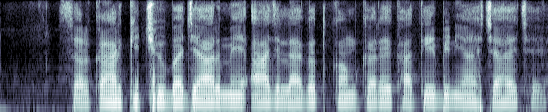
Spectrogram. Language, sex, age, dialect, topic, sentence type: Maithili, male, 18-24, Eastern / Thethi, banking, statement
